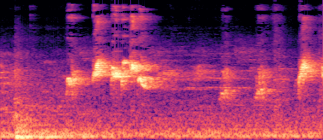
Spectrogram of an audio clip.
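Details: Red-whiskered bulbul singing naturally at home during the covid season: short whistled, warbling phrases, louder bursts in the middle and a bright rising note at the end, with quiet gaps between.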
